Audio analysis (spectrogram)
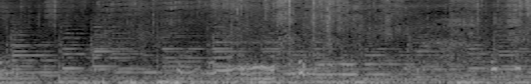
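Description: Soft, low clucking from chickens, faint and scattered against a steady background hiss, with no one talking.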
